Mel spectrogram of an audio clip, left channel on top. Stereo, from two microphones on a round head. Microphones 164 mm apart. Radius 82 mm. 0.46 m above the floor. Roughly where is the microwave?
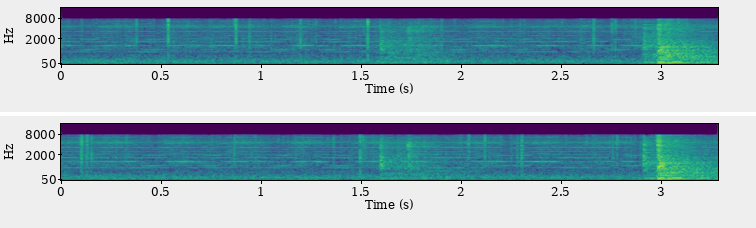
Right.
